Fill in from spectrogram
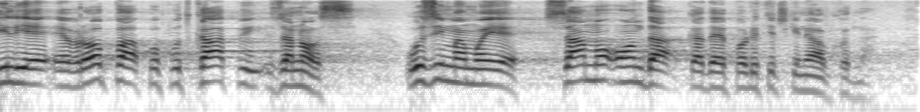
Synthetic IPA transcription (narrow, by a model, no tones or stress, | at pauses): ilijeʔeʋɾo̞ːpapo̞put̪kapizano̞ːs | uzimamo̞je̞samo̞ond̪akad̪aje̞po̞lit̪it͡ʃkineopxod̪na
